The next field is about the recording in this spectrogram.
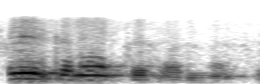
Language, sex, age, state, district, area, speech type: Hindi, male, 45-60, Uttar Pradesh, Azamgarh, rural, conversation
